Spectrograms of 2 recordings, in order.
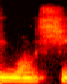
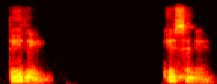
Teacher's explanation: when you have the he, you can kind of eliminate the H. You don't say one he, you can say one it.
